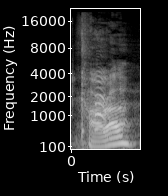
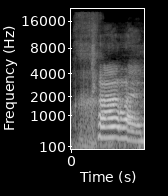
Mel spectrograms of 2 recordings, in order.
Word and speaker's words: Khara: Like, okay, if I was to spell it out for you, it would be like KH, and that's the kh, and then ARA. So. Kara? No, khara, not.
